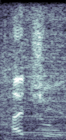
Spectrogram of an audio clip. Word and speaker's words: JiTaeHoon: Now, you know, our Terran player, I'm sorry, I feel like I'm going to mispronounce his name. How do I say it? Artosis? HiTaeHoon.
